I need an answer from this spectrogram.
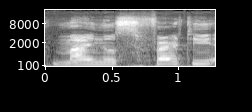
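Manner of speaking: normal talking voice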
